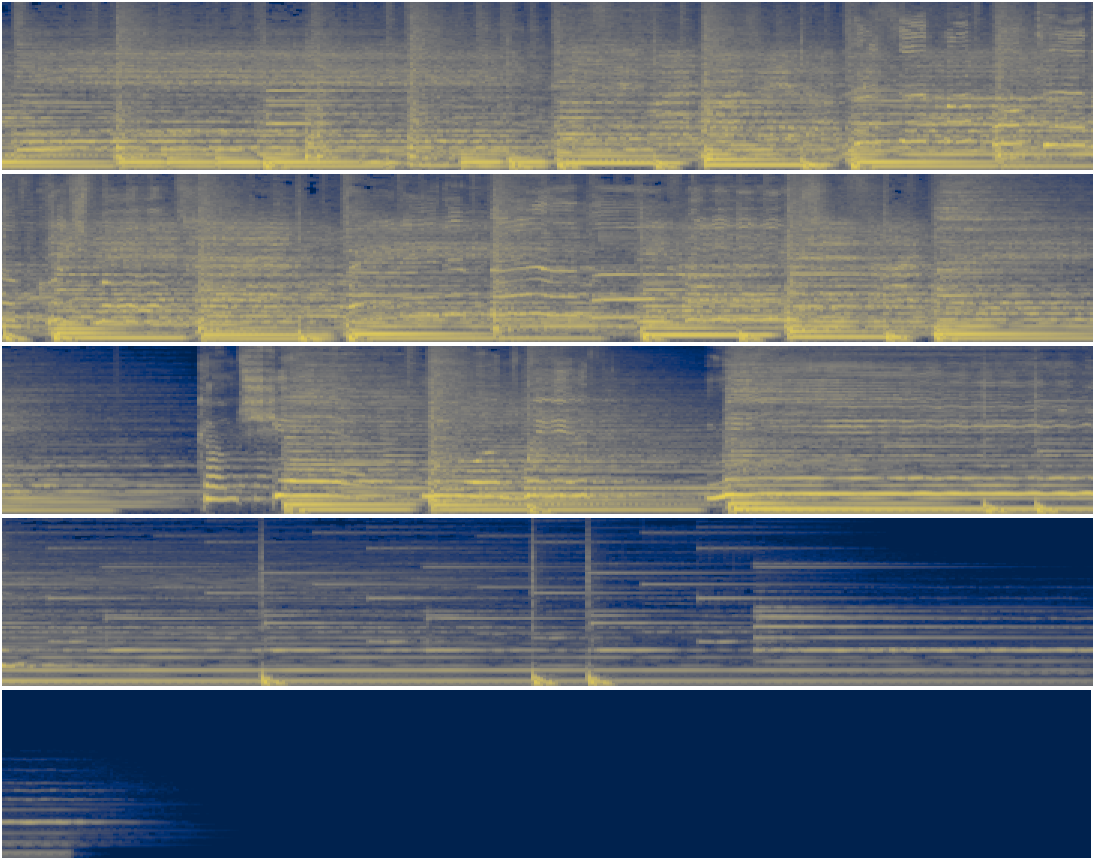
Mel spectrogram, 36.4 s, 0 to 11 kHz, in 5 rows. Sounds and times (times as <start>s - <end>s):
Music: 0.0s - 30.2s.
